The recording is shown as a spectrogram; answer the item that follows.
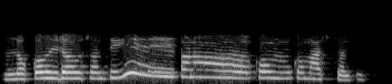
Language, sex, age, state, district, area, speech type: Odia, female, 30-45, Odisha, Sambalpur, rural, conversation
